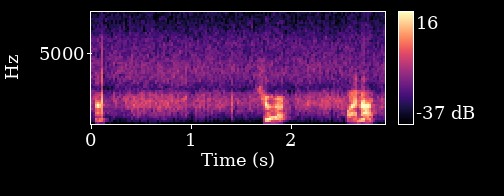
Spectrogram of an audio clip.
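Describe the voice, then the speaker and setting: A man's voice: high-pitched, very animated, drawn-out words, full character voice. An American man playing a pushy, insistent young rancher and fiancé in old-time radio drama style. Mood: guarded. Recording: dull, hissy vintage radio recording.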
